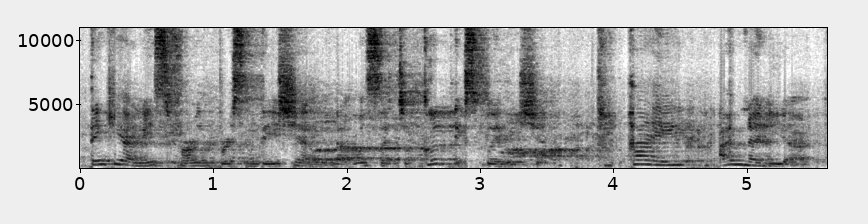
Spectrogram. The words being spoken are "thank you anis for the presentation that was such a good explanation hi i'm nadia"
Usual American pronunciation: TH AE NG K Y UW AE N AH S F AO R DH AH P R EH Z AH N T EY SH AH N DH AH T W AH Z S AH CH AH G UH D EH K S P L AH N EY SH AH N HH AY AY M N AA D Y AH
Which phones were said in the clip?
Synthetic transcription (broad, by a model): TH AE NG K Y UW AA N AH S F AO R DH AH P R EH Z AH N T EY SH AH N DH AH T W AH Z S AH CH AH G UH D EH K S P L AH N EY SH AH N HH AY AY M N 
